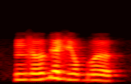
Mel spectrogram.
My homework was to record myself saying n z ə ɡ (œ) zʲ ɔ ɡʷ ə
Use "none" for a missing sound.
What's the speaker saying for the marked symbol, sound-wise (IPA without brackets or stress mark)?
ɛ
